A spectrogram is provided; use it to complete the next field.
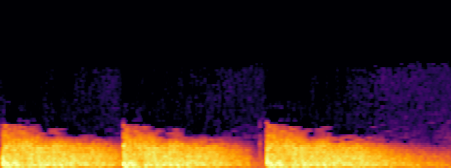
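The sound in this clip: Gunshots are fired at a radio transmitter in a schoolhouse: three loud, sharp blasts, each trailing a long, slowly fading roar of noise before the next shot.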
